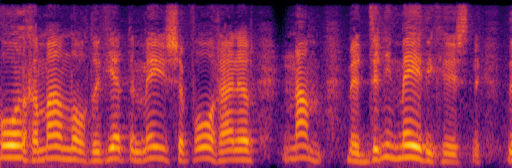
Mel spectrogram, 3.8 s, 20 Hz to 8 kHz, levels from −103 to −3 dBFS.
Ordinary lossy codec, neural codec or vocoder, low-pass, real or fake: Opus, 64 kbps; codec, 16 kHz, 0.5 kbps, X-Codec, HuBERT features, trained on LibriSpeech; 7.2 kHz; fake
